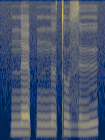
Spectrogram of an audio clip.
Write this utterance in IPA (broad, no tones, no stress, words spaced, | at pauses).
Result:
nɛpnːɯtu zɨ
